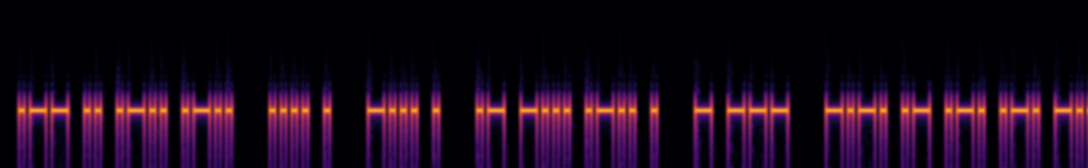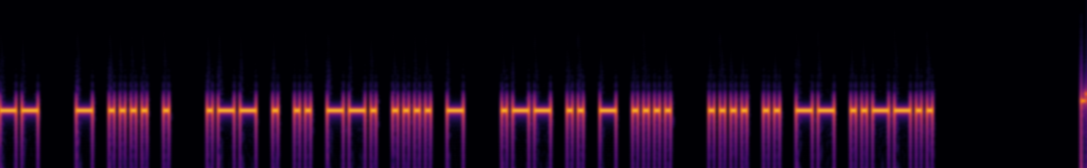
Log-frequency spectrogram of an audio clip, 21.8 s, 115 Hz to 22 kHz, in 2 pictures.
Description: Morse code, heard as a keyed tone, about 23 wpm, 700 Hz. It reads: WILL HE BE ABLE TO CARRY THE WEIGHT WITH HIM?
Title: Sentences from Top 1000 Words - Review Part 3 - 22wpm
